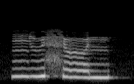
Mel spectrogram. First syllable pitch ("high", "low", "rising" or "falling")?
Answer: rising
